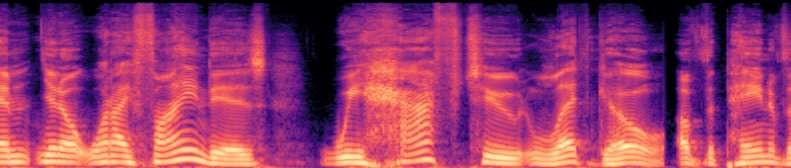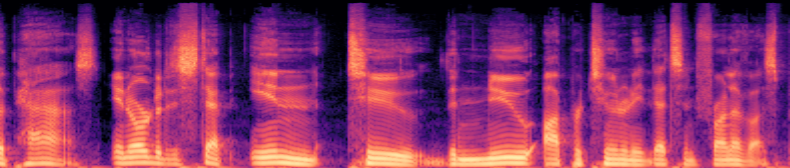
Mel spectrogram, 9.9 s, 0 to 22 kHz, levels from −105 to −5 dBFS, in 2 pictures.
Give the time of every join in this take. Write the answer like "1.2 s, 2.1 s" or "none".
4.1 s, 5.5 s

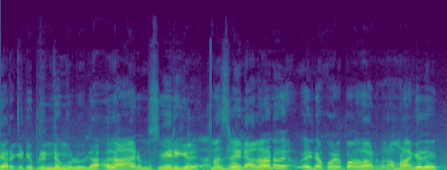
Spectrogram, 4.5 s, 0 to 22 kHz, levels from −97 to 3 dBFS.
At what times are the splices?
none

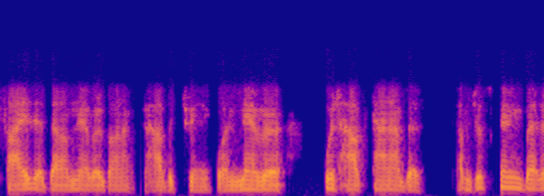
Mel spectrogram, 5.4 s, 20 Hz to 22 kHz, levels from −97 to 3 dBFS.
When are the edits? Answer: 1.4 s, 4.5 s

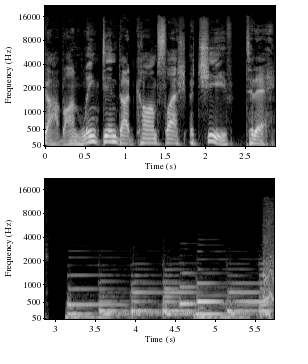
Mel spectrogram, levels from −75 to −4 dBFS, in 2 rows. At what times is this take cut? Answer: 2.9 s

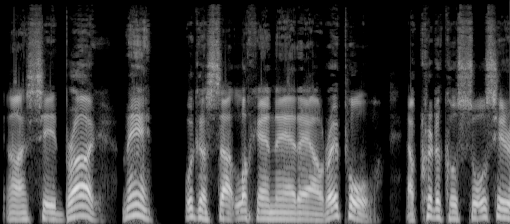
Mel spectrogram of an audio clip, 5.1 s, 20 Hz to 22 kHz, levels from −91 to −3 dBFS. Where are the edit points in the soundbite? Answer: 1.1 s, 3.9 s

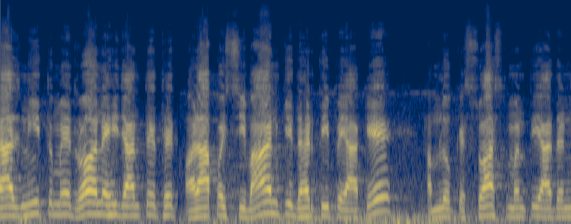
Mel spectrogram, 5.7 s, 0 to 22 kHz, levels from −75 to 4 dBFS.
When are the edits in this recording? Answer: 1.8 s

